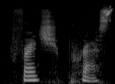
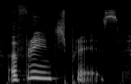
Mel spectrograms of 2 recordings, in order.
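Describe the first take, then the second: First: Said in the usual way. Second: High, slow, badly faked French accent; mock French accent. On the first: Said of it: "that's not even a French accent". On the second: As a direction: draw it out in a playful fake French accent. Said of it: "that's not even a French accent, but today it is".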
